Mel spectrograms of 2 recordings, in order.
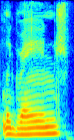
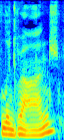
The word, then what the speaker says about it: Lagrange: Sorry if I was pronouncing it Lagrange before. I can't speak French. But it's Lagrange. It'd be Earth-Moon Lagrange point 1.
